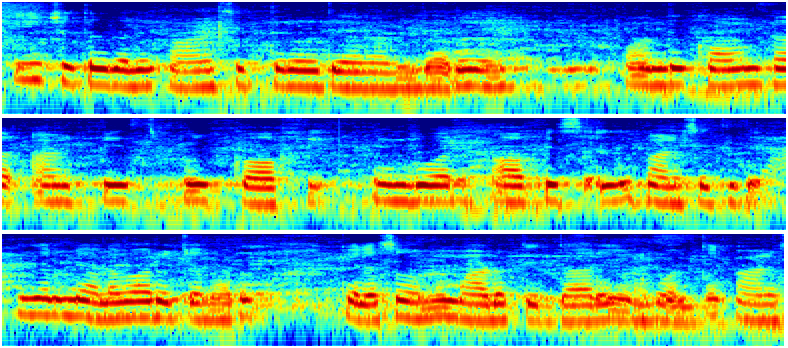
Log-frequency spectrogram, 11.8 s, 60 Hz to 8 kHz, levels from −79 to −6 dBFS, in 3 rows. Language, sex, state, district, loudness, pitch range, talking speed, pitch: Kannada, female, Karnataka, Dakshina Kannada, -15 LUFS, 205-230 Hz, 110 wpm, 215 Hz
